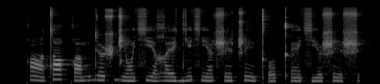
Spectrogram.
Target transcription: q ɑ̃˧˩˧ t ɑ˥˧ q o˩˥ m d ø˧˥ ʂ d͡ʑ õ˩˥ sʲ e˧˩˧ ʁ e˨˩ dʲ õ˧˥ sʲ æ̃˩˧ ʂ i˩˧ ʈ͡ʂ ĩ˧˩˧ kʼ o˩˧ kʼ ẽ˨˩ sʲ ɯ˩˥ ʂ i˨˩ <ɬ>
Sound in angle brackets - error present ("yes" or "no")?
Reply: yes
